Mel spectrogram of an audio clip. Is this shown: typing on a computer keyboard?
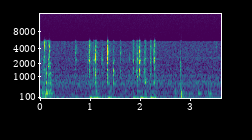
yes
